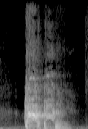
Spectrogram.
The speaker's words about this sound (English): I'm telling you, these allergies are brutal, guys. For all my people living in Texas, how do you do it? Good God, I'm dying right now in Texas. I'm going to cough. Hold on.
